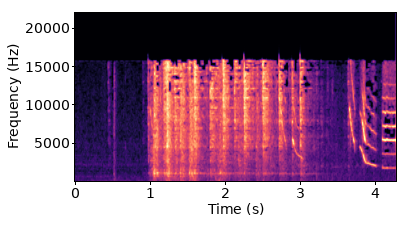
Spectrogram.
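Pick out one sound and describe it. A wire cage rattles loudly.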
